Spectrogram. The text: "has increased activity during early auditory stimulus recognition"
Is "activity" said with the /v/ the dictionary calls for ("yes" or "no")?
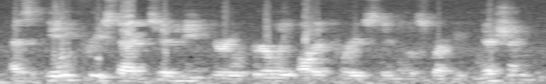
yes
